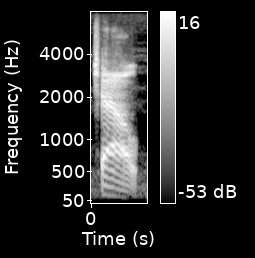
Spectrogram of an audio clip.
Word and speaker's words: Chiao: So I thought it was ironic that I'm performing a wedding next year in Italy, and Patty's last name is pronounced Chiao.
